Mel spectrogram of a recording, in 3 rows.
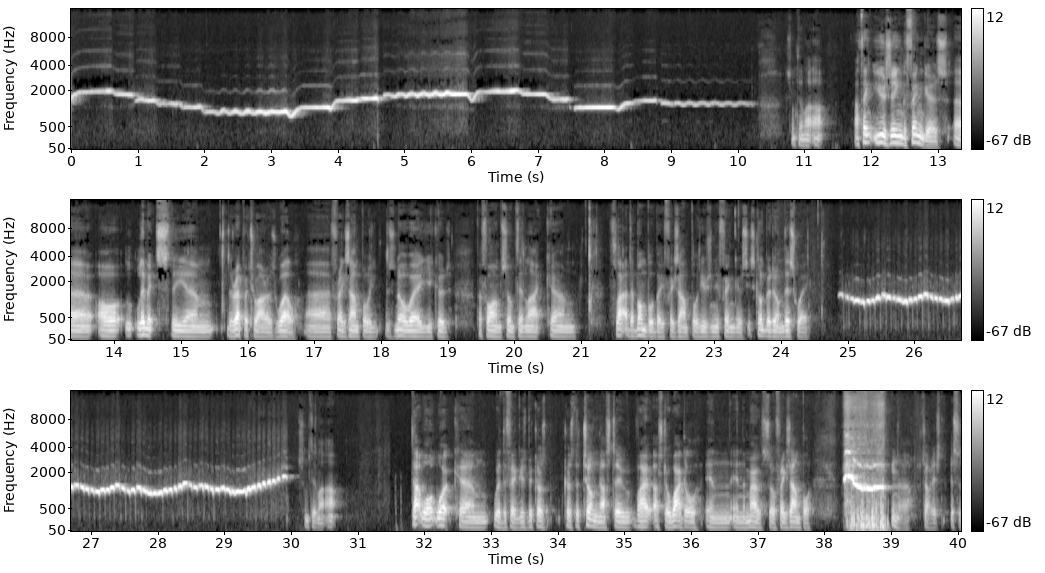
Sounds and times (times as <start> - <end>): Whistling: 0.0 - 10.4, 24.8 - 30.2, 38.2 - 39.1
Inside, small room: 0.0 - 40.0
Speech: 10.7 - 24.5, 30.1 - 30.8, 31.8 - 37.8, 38.9 - 40.0.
